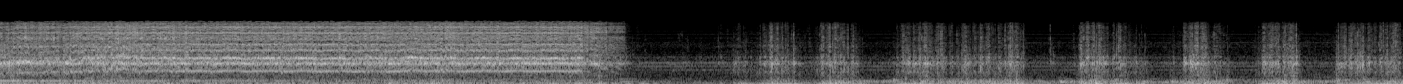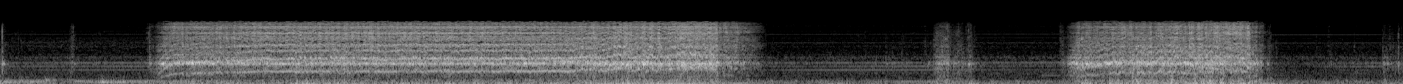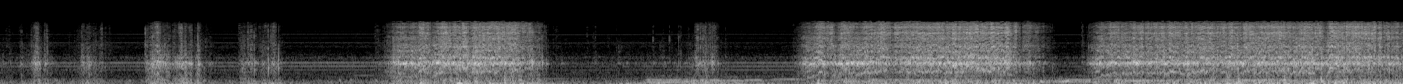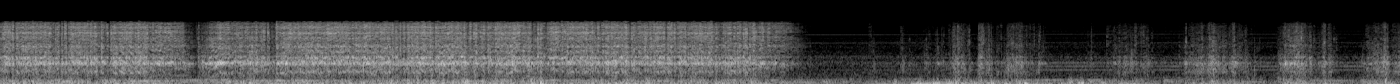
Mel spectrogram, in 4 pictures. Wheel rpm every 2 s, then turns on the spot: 150, 160, 130, 10, 20, 20, 20, 30, 150, 160, 110, 0, 90, 40, 10, 20, 90, 10, 120, 100, 160, 150, 130, 160, 130, 10, 10, 20.
6-14 26-30 50-56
